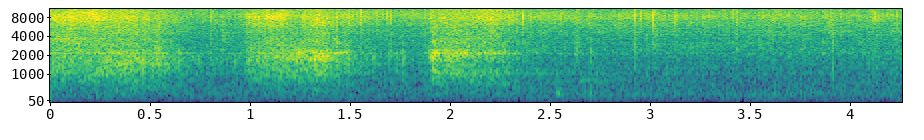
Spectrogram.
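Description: Raw link sausages pressed meat side down into a pan without oil, sizzling steadily and loudly up close, with a constant frying hiss and occasional brief crackles, no voices.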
